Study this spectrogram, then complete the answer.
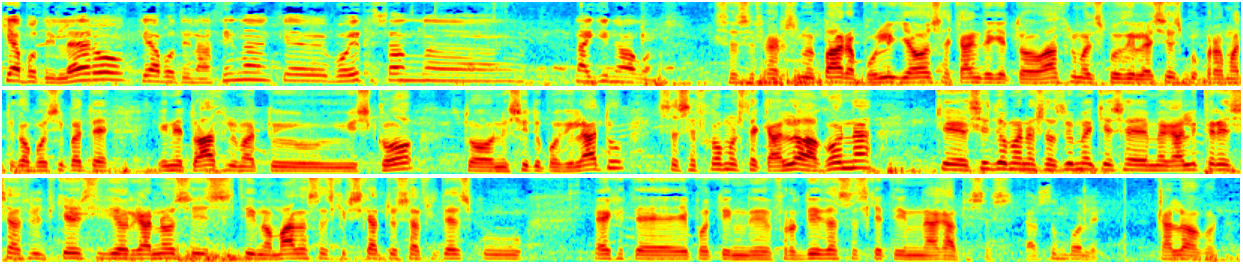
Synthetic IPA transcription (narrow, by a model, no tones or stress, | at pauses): ceɐpo̞t̪ile̞ɾo̞ce̞ɐpo̞t̪inɐθinɐce̞vo̞iθisɐn | nɐʝinioɐɣo̞nɐssɐse̞fxɐɾist̪ume̞pɐɾɐpo̞liʝɐo̞sɐkɐne̞t̪ecet̪o̞ɐθilmɐt̪i̥spo̞ðilɐsiɐspupɾɐɣmɐt̪ikaoposipɐt̪e̞ine̞t̪oɐθilmɐt̪uisko̞ | t̪o̞nisit̪upo̞ðilɐt̪u | sɐse̞fxo̞mɐst̪e̞kɐlo̞ɐɣo̞nɐce̞sind̪o̞mɐnɐsɐzðume̞ce̞se̞me̞ɣɐlit̪e̞ɾe̞sɐθlit̪i̥ce̞zðio̞ɾɣɐno̞sist̪ino̞mɐðɐsɐscefisi̥kɐpot̪usɐθlit̪e̞spu | e̞çe̞t̪e̞ipo̞t̪infɾo̞nd̪iðɐsɐsce̞t̪inɐɣɐpi̥sɐssumli | kɐlo̞ɐɣo̞nɐ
